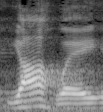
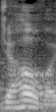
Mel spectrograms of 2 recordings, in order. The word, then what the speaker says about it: Yahweh: So now most people think Yahweh is actually the better way to say the word, but for a while people thought that it should be pronounced Jehovah. You're like, how could they look at the same thing and get Jehovah and Yahweh?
